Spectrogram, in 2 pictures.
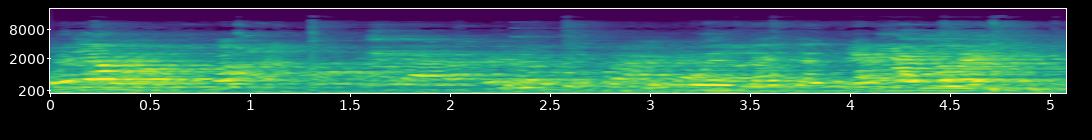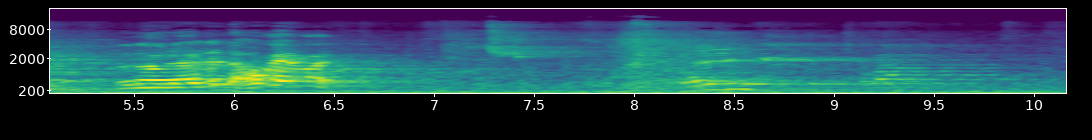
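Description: A man talks nearby in an echoing hall.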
